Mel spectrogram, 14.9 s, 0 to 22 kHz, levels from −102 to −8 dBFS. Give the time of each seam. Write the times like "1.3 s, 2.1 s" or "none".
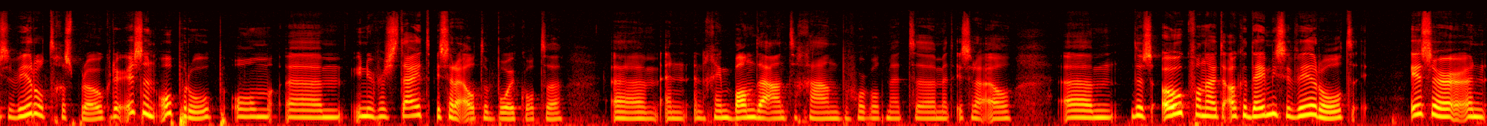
4.3 s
